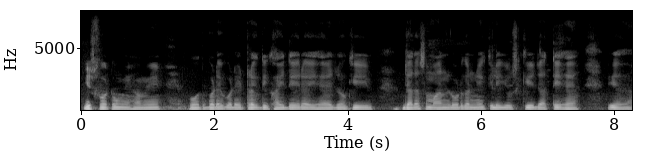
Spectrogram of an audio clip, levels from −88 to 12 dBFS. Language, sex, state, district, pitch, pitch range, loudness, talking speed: Hindi, male, Haryana, Charkhi Dadri, 120 Hz, 115-125 Hz, -21 LUFS, 175 wpm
